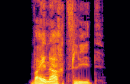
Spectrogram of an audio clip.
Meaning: Christmas carol
- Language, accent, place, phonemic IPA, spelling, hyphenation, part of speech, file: German, Germany, Berlin, /ˈvaɪ̯naxt͡sˌliːt/, Weihnachtslied, Weih‧nachts‧lied, noun, De-Weihnachtslied.ogg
